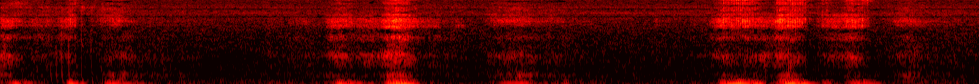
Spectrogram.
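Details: Labrador Retriever asleep hugging a toy on an electric heating pad: deep, low rumbling snores in irregular clusters about every couple of seconds, loud; ordinary dog snoring.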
